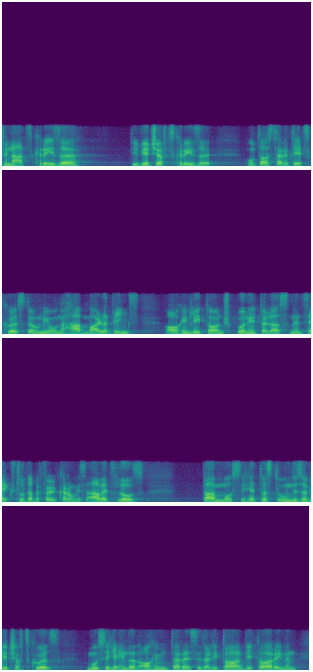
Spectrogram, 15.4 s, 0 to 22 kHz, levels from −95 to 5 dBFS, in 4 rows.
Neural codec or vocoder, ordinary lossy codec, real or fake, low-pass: codec, 16 kHz, about 1 kbps, DyCAST, with the encoder's durations; none; fake; 5.4 kHz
